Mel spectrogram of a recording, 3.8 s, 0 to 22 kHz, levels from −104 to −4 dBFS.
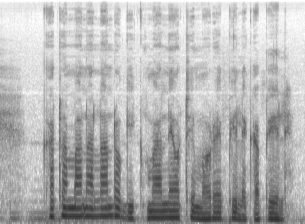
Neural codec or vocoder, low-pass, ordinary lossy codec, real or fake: vocoder, 44.1 kHz, 128 mel bands every 256 samples, BigVGAN v2; none; none; fake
